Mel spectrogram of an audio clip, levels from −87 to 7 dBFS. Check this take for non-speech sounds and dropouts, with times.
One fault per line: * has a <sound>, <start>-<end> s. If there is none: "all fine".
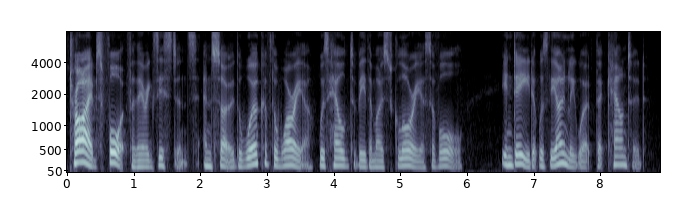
all fine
